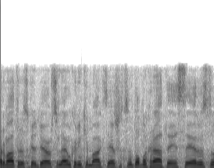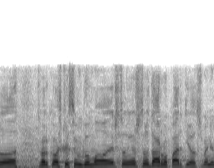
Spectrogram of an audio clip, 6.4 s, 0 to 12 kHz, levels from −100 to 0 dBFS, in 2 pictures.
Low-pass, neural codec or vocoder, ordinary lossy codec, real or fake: 7.2 kHz; codec, 16 kHz, 4 kbps, X-Codec, HuBERT features, trained on LibriSpeech; AAC, 64 kbps; fake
